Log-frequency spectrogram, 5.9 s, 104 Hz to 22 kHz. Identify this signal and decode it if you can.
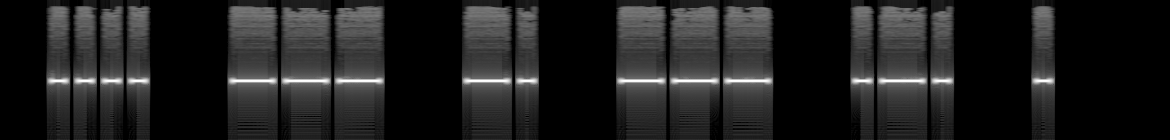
Morse code, heard as a keyed tone, about 18 wpm, spaced as for 12 wpm, 1000 Hz. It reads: HONORE
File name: qotdfiles / 12wpm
